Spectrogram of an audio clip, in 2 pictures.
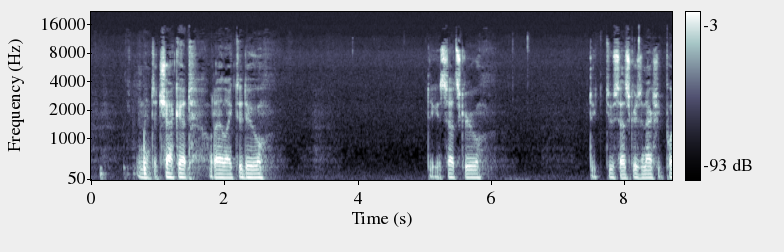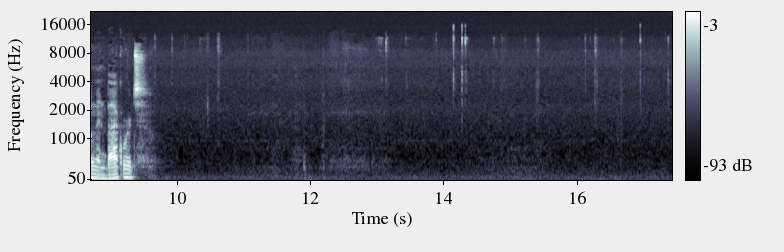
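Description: Small metal parts click softly.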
